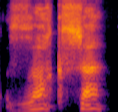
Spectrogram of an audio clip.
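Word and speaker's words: Doxa (δόξα): Doxa is how they say it.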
